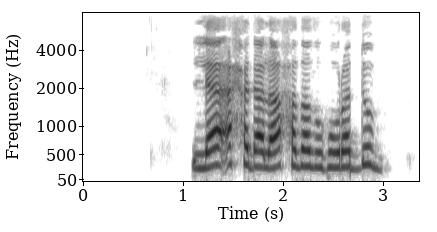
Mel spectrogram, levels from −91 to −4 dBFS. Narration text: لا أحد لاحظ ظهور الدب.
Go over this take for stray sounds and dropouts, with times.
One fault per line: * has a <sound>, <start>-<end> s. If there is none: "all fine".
all fine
